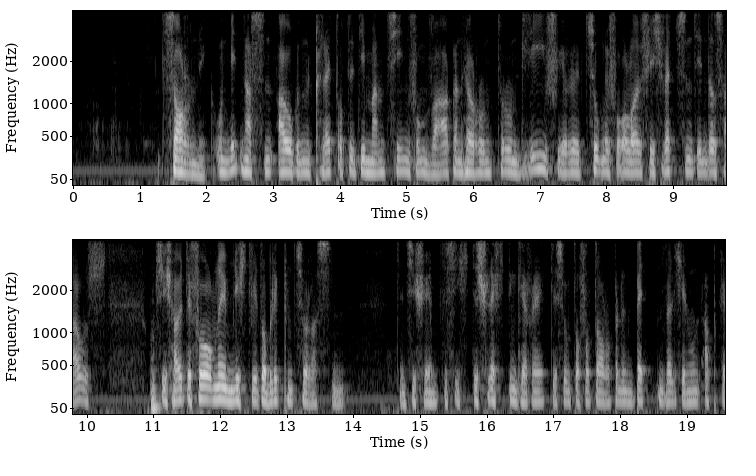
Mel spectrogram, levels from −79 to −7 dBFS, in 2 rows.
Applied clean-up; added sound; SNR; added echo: none; none; none; none.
